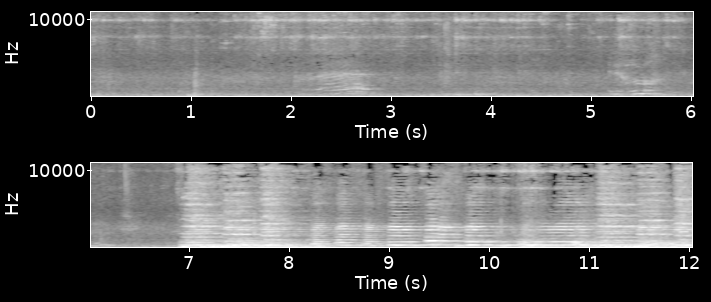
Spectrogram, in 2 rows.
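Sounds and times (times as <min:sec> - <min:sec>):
murmur of the hall: 0:00.0 - 0:12.0.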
